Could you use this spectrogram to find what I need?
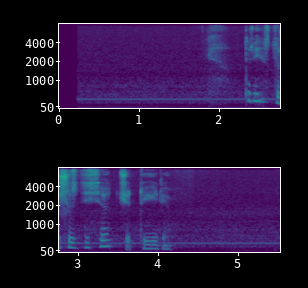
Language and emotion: Russian, sad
